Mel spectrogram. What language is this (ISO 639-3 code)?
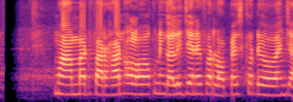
sun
